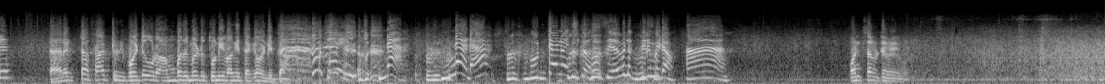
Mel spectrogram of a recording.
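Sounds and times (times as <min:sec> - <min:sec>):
bus engine humming: 0:00.0 - 0:11.0
road noise rushing: 0:07.5 - 0:11.0.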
